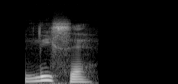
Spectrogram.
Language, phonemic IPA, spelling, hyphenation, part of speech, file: Greek, /ˈli.se/, λύσε, λύ‧σε, verb, El-λύσε.ogg
- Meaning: second-person singular simple past active perfective imperative of λύνω (lýno)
